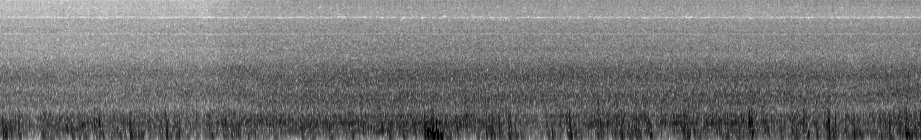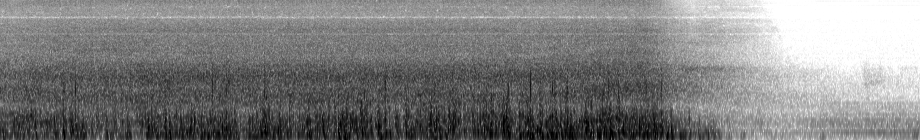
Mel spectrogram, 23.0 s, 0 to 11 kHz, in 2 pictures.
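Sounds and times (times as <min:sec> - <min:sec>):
wind noise on microphone: 0:00.0 - 0:21.0
box fan running: 0:00.0 - 0:23.0.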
